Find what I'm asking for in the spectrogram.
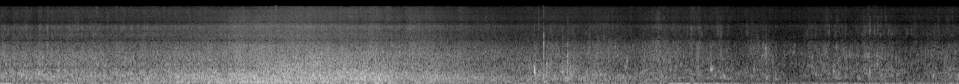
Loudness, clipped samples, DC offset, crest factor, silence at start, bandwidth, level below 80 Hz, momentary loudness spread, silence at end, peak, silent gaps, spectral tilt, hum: -21 LUFS; under 0.1%; under 0.1%; 18 dB; 0 s; 16 kHz; -32 dBFS; 16 LU; 0 s; -4 dBFS; none; -4.5 dB/octave; none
